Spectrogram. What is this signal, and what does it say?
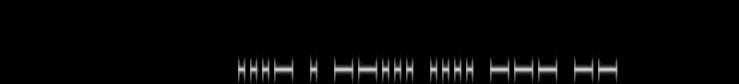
Morse code, heard as a keyed tone, about 21 wpm, 700 Hz. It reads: VE7HOM
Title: DXCC-100 Call Signs - 6 Characters - Repeated 3x - 20wpm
